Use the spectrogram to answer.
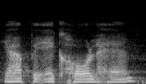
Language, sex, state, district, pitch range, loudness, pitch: Hindi, male, Arunachal Pradesh, Papum Pare, 125-135 Hz, -18 LUFS, 130 Hz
